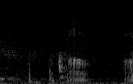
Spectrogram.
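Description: Pigs in Minecraft oinking and snorting, a few short grunts spread over a brief moment, moderately close against a faint background.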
